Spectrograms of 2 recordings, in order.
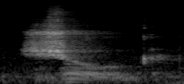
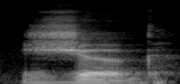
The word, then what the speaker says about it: zhug: In English, this source name is referred to as zhug. Zhug. Now, in Hebrew, the Hebrew pronunciation, how do you say it? Zhug.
